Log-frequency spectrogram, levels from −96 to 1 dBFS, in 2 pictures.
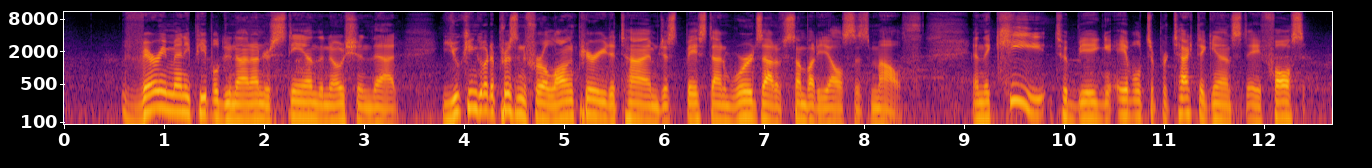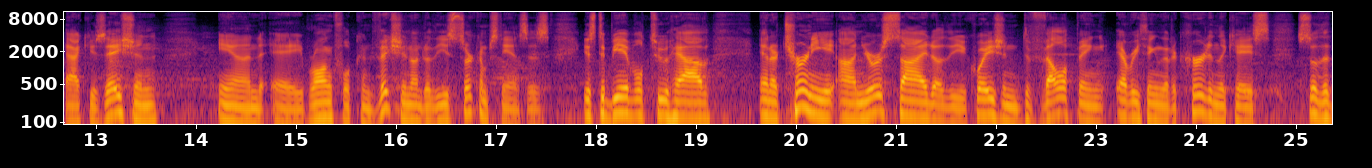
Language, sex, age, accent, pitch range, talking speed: English, male, 50-69, American, 100-125 Hz, 170 wpm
